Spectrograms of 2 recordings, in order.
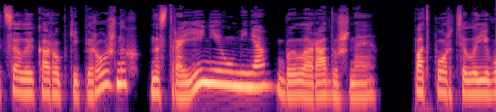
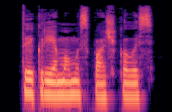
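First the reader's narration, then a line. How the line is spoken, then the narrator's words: Quiet explanation. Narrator (Russian): объяснил он негромко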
